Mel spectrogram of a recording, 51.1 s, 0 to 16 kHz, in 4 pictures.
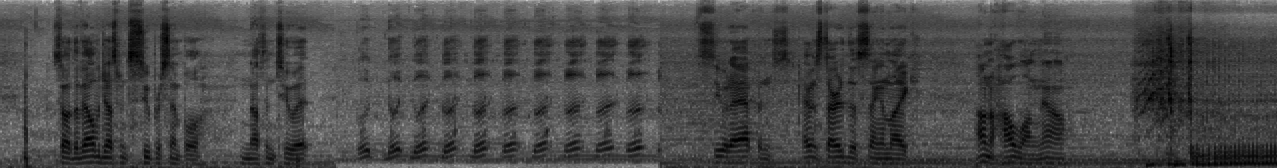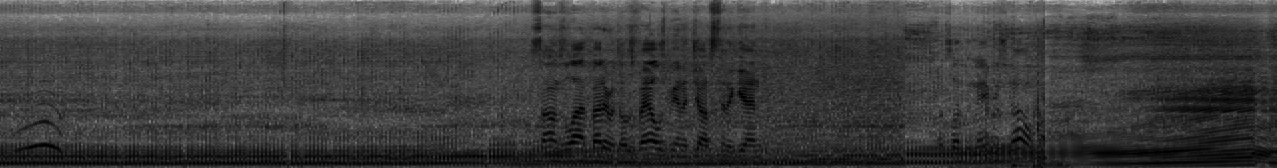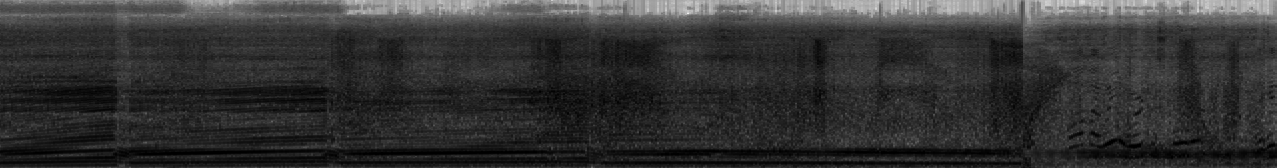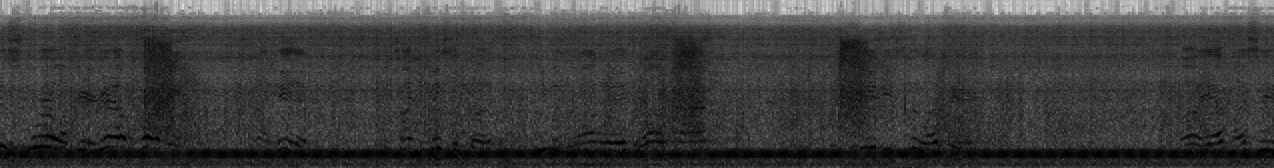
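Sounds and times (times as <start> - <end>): trail bike engine accelerating: 6.6 - 51.0
small motorbike engine running: 11.3 - 18.0.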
